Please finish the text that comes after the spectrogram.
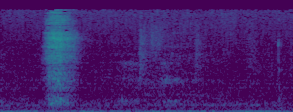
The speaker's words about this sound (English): and he's yawning now, which I didn't do throughout my interview no, for him.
